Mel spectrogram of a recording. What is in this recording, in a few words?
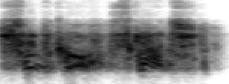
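bailout, mood low, Polish speech; War Thunder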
